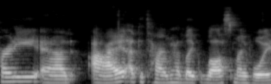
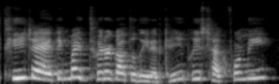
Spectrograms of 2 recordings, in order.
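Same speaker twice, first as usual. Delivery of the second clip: put-on high, sing-song ex-girlfriend voice; sweetly needy, pitched way up; mock girly ex; 10 semitones higher than usual. Ex-girlfriend asking him to check her Twitter, high and cutesy. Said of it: "She's like".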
